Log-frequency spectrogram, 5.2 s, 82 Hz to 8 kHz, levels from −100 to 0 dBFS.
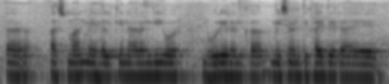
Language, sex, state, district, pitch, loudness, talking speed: Hindi, male, Arunachal Pradesh, Lower Dibang Valley, 130 Hz, -17 LUFS, 150 wpm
